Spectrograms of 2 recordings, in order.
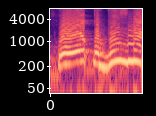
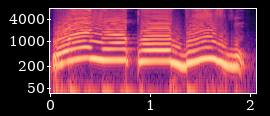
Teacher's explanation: ضاد کو بھی ساکن پڑھنا ہے موٹا کرتے ہوئے، نون کو بھی ساکن پڑھنا ہے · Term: نون ساکن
